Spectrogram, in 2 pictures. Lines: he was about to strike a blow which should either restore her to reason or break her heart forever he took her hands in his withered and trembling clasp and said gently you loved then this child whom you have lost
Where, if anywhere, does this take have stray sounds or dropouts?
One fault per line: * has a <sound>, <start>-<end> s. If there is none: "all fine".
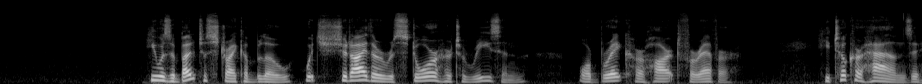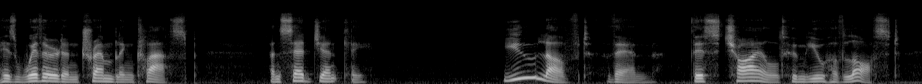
all fine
